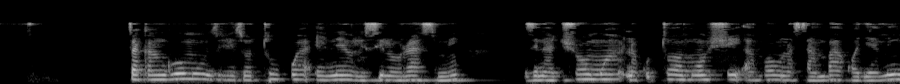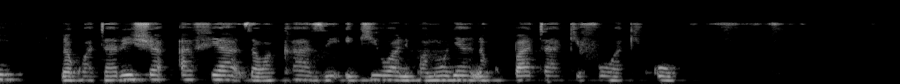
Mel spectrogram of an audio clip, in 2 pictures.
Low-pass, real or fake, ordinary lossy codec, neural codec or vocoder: 7.2 kHz; real; MP3, 32 kbps; none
